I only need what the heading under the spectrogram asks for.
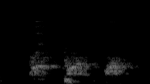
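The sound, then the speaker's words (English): A dog barks three times outside in a quick, steady rhythm, each bark loud and sharp with brief pauses between, heard on its own with no talking. “You can hear that. Okay, they're really barking out there.”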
